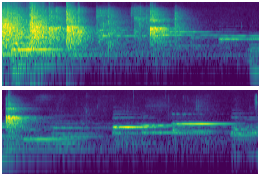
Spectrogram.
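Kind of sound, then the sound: crowd, audience clapping hands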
